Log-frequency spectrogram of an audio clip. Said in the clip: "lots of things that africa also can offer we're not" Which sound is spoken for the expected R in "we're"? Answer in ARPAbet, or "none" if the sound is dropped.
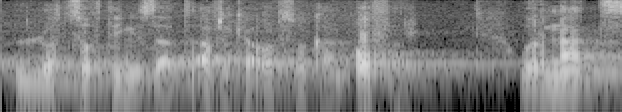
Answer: R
